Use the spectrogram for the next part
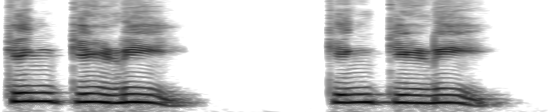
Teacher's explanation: Note that na is retroflex.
